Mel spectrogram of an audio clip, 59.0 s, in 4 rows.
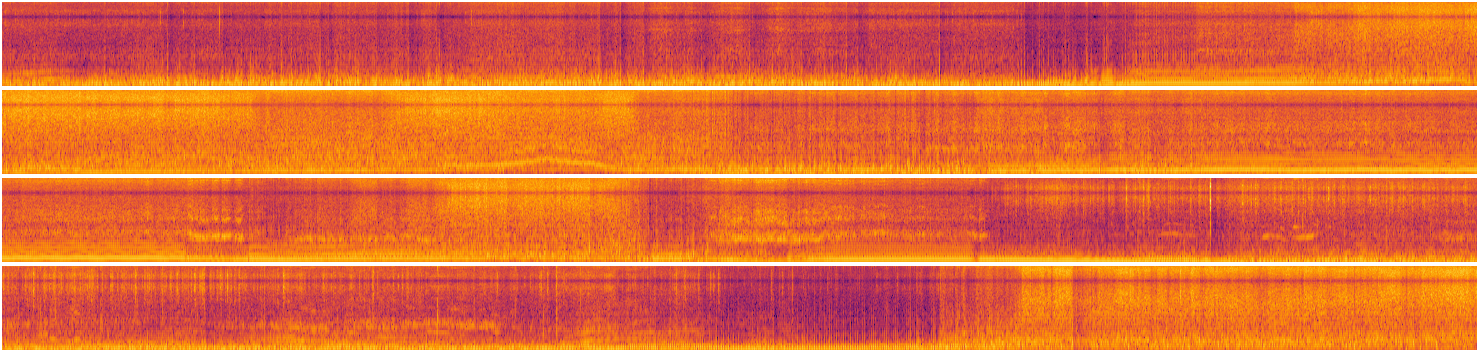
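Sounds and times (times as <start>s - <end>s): car engine revving hard: 10.3s - 59.0s
tyres skidding and squealing: 10.6s - 28.8s, 30.8s - 52.7s.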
